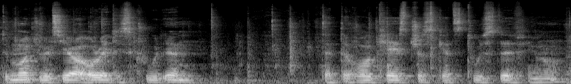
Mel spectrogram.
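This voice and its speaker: A man with a German accent at a fairly low pitch and moderate pace, monotone and flat, with noticeable background noise and audible room echo. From Germany. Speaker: modular synth musician and YouTuber. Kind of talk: casual talk while building gear. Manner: halting, many fillers.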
